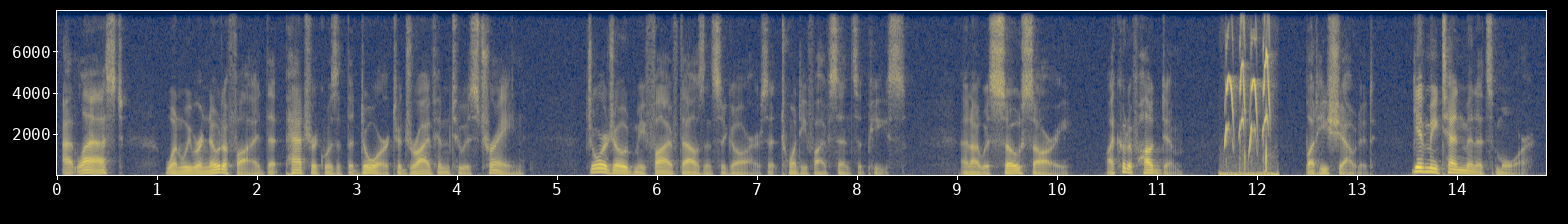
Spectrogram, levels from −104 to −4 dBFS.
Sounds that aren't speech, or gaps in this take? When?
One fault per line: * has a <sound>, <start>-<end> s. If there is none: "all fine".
* has a squeak, 11.6-12.2 s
